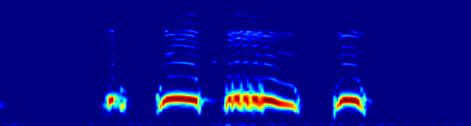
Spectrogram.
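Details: One clear phrase from a spotted dove, recorded as a training call for newly caught wild doves: a short note, a level coo, a drawn-out falling coo, then a clipped last note, with silence around it.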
